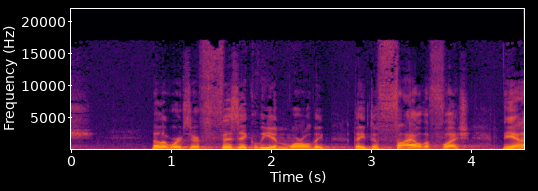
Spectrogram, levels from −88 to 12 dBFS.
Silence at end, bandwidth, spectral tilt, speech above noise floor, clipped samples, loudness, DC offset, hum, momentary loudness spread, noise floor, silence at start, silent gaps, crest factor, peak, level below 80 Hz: 0 s; 17.5 kHz; -6.5 dB/octave; 31 dB; under 0.1%; -14 LUFS; under 0.1%; none; 7 LU; -44 dBFS; 0 s; none; 14 dB; 0 dBFS; -48 dBFS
